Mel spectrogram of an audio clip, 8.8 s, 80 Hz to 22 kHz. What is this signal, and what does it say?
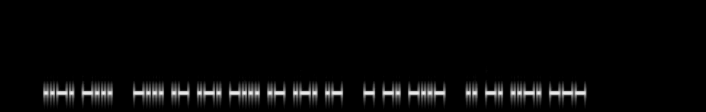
Morse code, heard as a keyed tone, about 32 wpm, 700 Hz. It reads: FB BARBARA TNX INFO
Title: Practice QSO - Exchange 3 - More Info - 30wpm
